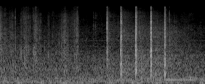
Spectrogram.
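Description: A few sharp clicks and crackles, about five in the second half, from plastic-wrapped bags of dried beans being handled and pressed into place on a stacked wall.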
